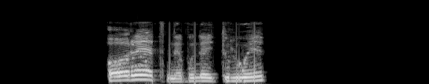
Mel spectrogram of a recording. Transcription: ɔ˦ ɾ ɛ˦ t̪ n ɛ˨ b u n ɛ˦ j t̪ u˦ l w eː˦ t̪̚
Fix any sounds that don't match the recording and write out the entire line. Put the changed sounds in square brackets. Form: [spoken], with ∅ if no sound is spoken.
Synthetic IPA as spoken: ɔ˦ ɾ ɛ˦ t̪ n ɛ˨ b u n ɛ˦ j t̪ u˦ l w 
